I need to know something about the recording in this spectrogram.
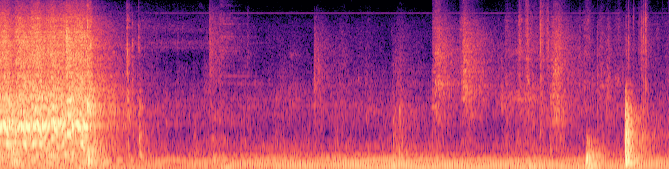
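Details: Long-parked old carbureted engine with points sparking better, primed with gas down the carb: catches and settles to a steady idle with a light tick about three per second; owner hopes belt, fears main bearing, suspects old gas.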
